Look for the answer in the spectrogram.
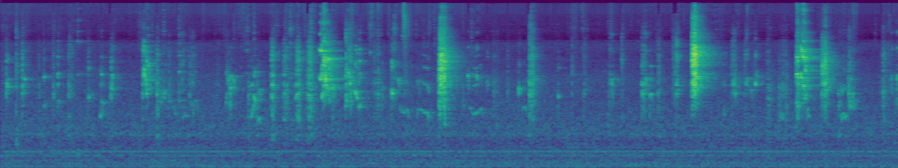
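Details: Budgerigars singing and chirping as social pet birds; continuous busy warbling chatter of short high notes with sharper squawks every few seconds.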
